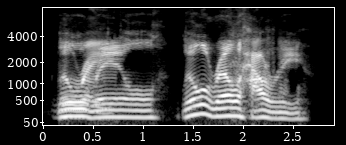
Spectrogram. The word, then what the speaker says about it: Lil Rel Howery: But then Lil Ray how do you say his name? – Lil Rel Howery.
